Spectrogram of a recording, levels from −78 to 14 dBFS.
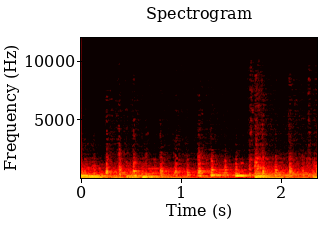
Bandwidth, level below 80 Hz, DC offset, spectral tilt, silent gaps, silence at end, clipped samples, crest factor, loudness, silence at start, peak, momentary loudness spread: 8.8 kHz; -34 dBFS; under 0.1%; -10.5 dB/octave; none; 0 s; under 0.1%; 14 dB; -23 LUFS; 0 s; -8 dBFS; 8 LU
